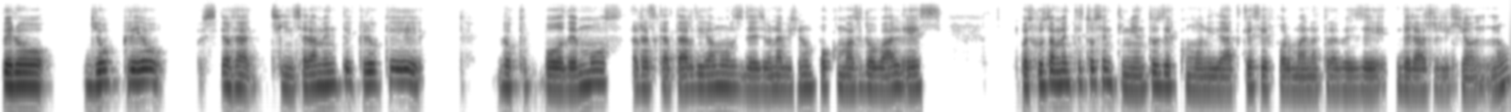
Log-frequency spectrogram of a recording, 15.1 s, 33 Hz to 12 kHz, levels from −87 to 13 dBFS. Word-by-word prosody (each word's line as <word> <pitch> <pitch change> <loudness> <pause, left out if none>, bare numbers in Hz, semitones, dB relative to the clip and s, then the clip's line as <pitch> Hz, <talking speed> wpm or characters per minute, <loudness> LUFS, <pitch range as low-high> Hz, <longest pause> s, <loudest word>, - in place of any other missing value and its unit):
Pero 130 -2 +8 0.3
yo 145 +3 +3
creo 155 0 +6 0.3
s - - -8
o - - +3
sea, 115 -3 -2
sinceramente, 130 +5 -1
creo 140 0 +2
que 160 -1 +4 0.8
lo 125 -1 -3
que 140 - -13
podemos 130 +3 +2 0.2
rescatar, 115 -1 -1
digamos, 125 0 -1
desde 110 0 -2
una 115 +1 -2
visión 115 +1 -5
un 120 +1 -4
poco 115 0 -4
más 115 0 -3
global 115 +1 +1
es, 120 +3 -4 0.8
pues, 115 - +1
justamente 145 +2 +2
estos 155 +1 -2
sentimientos 130 -4 -2
de 125 0 0
comunidad 110 -2 -3
que 115 - -3
se 115 -1 -2
forman 110 -1 -3
a 110 - -8
través 110 0 -4
de 110 -1 -1
de 110 -1 -1
las 105 0 -1
religión, 105 -2 -7
¿no? 135 +9 -3
120 Hz, 150 wpm, -21 LUFS, 110-135 Hz, 0.8 s, Pero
